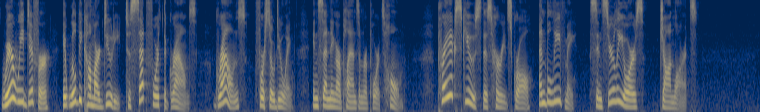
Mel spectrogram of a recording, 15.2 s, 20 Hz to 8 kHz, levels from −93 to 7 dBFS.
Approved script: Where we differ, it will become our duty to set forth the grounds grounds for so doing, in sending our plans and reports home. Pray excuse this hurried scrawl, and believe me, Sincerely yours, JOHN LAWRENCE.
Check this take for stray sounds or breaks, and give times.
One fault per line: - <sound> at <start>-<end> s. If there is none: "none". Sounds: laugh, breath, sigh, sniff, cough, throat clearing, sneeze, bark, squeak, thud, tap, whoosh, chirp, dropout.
none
